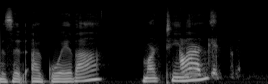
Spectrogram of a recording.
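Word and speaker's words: Águeda: Now tell me if I mispronounce her name. Is it Agueda Martinez? Ageda. Ageda.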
